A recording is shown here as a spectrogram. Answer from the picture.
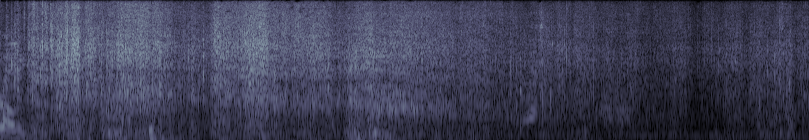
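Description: Plastic trash bags crinkling and rustling as hands rummage through them, loudest in the first few seconds and fading toward the end.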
